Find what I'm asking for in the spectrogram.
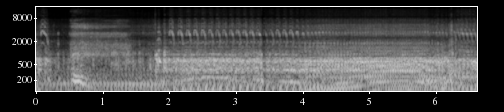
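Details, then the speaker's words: Barn-find Honda CL350, carbs cleaned, ridden 300 off-road miles: engine runs steadily with a fast, uneven ticking near four a second and a thin high chirp riding on it; intake air leak. "the CL even ended up on side a few times and a few of those times it stayed running while on side intake leak still chirping"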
